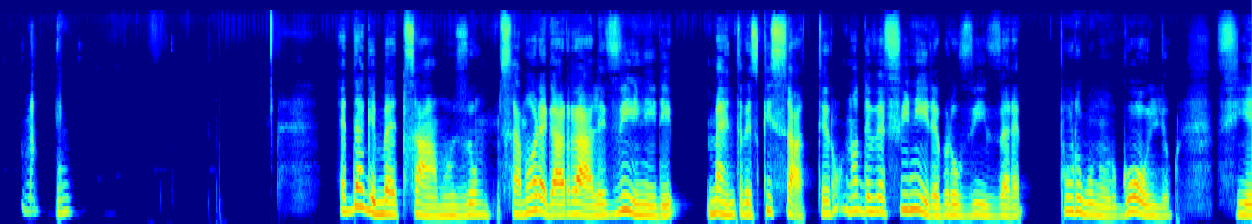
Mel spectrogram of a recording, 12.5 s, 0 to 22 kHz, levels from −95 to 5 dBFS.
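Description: No technical faults can be heard anywhere in the recording; the speech signal stays intact and steady throughout.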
